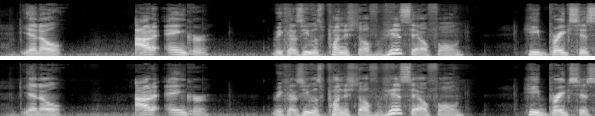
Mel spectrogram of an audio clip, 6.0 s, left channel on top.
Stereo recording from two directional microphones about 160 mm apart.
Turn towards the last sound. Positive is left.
turn(degrees=20)  # may be behind; listen again after turning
